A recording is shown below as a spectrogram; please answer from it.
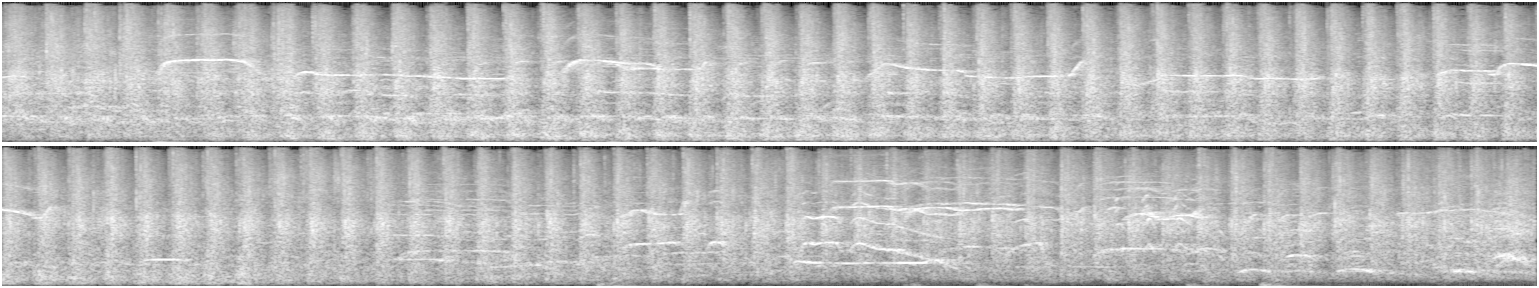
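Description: Theatre audience clapping in unison to a steady beat, with whistles and shouts over it: a rhythmic ovation at the end of the set.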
